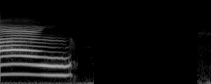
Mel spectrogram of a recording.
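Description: Black cat giving one long meow that ends about three quarters of a second in.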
